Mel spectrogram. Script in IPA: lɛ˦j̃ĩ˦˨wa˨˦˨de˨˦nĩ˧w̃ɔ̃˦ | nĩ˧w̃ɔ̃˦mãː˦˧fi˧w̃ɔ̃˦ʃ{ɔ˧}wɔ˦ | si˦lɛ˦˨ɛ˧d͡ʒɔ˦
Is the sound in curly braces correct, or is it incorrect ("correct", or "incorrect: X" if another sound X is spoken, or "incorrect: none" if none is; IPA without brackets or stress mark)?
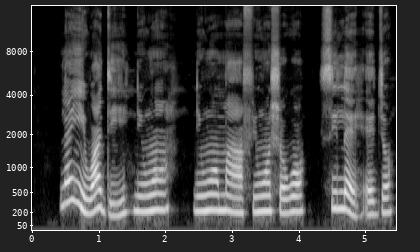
correct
